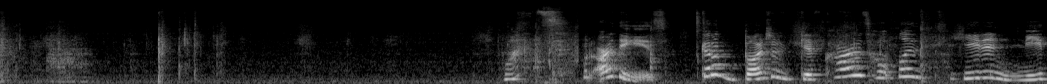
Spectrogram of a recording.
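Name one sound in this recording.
Paper envelopes rustle in a young woman's hands.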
